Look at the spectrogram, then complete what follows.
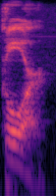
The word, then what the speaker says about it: Gower: Pronounced like Gore. Okay, Gore, Aditya Gore.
